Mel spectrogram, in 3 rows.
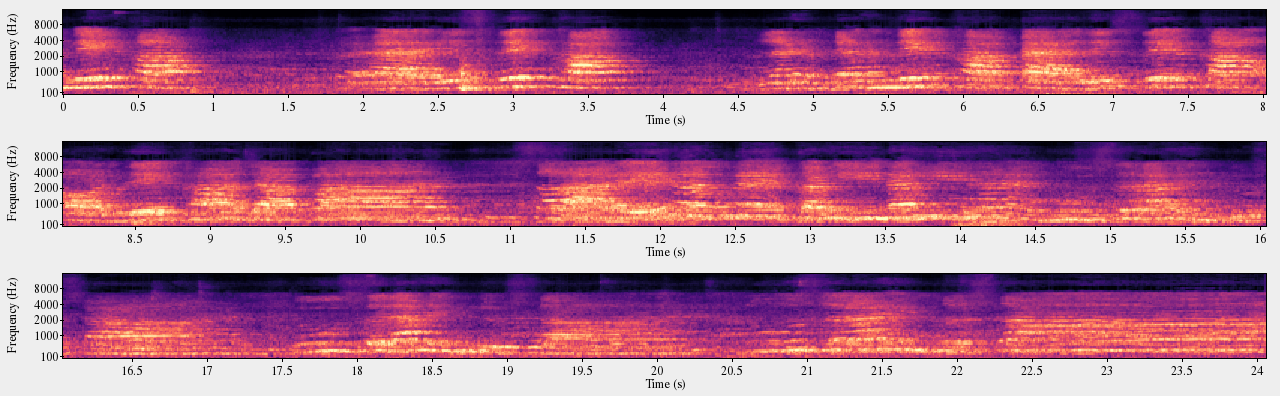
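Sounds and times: young children singing together: 0:00.0 - 0:24.0.

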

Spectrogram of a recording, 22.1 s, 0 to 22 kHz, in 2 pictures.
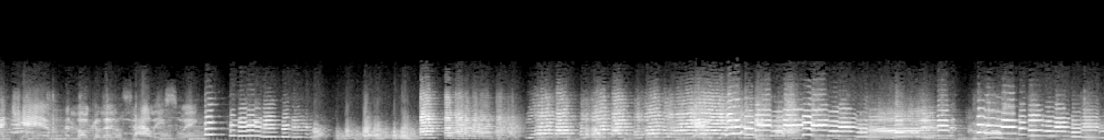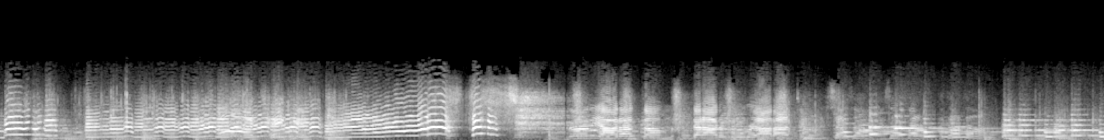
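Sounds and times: swing band brass playing: 0:00.0 - 0:15.9, 0:16.7 - 0:22.0.

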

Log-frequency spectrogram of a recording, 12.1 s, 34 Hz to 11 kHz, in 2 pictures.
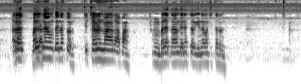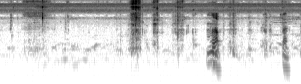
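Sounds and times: crickets chirring: 0:00.0 - 0:12.0
chewing crispy pork rind: 0:08.3 - 0:12.0.

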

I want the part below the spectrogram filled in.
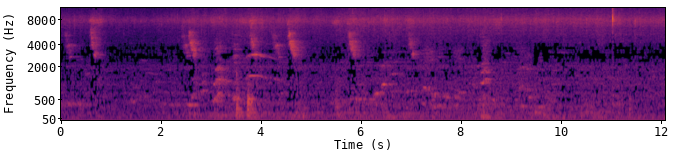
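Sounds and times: deep-frying sizzle: 0:00.0 - 0:12.0.

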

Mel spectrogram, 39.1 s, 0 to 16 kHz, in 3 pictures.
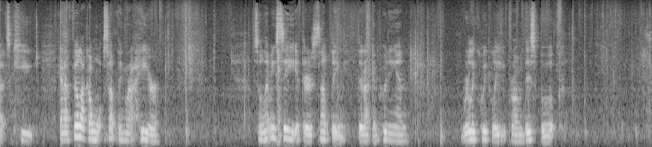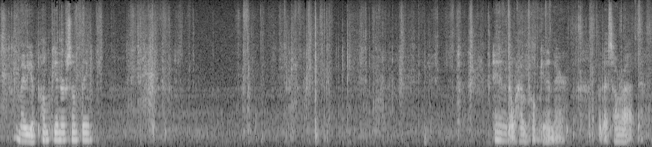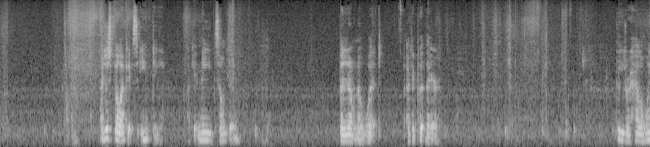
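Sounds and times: person speaking: 0:05.1 - 0:08.2, 0:09.2 - 0:11.4, 0:12.9 - 0:15.1, 0:22.8 - 0:26.2
paper pages rustling: 0:11.4 - 0:17.0, 0:17.8 - 0:26.3, 0:35.7 - 0:37.6.

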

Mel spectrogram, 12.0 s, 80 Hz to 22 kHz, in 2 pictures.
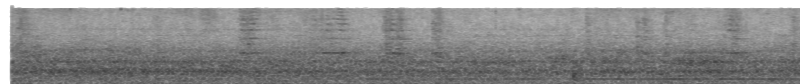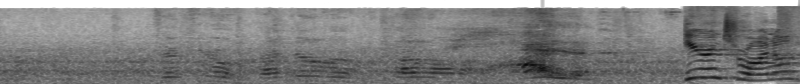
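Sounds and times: subway train rumble: 0:00.1 - 0:12.0
steady hum: 0:08.2 - 0:12.0.

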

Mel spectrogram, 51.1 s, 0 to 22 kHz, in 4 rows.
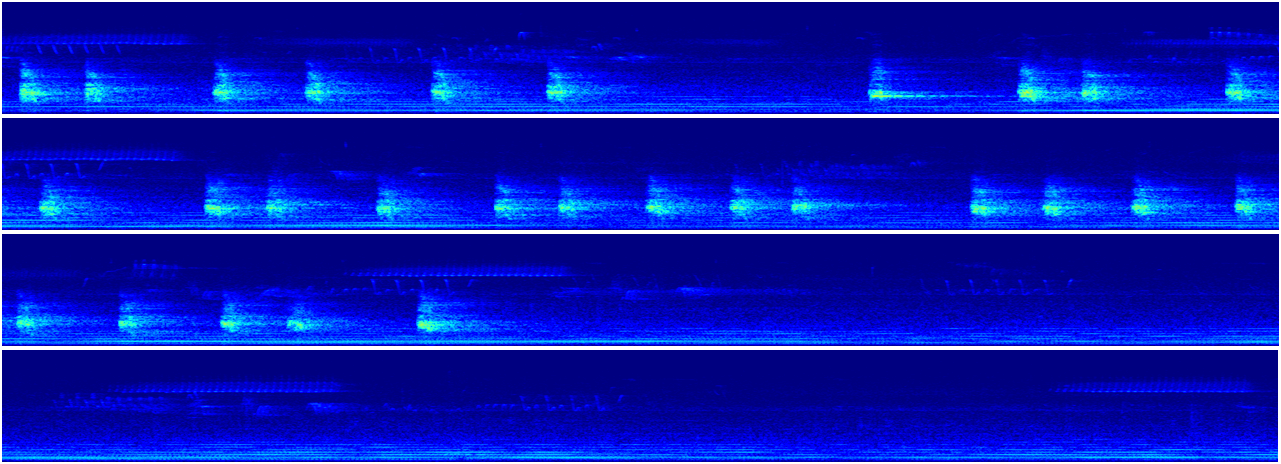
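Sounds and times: steady low hum: 0:00.0 - 0:51.0
animal barking: 0:00.2 - 0:01.4, 0:02.1 - 0:03.7, 0:04.3 - 0:06.1, 0:08.7 - 0:09.5, 0:10.2 - 0:11.4, 0:12.2 - 0:13.6, 0:14.8 - 0:21.5, 0:22.4 - 0:29.0, 0:29.7 - 0:30.4.

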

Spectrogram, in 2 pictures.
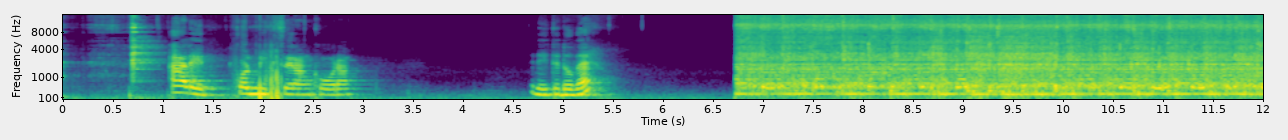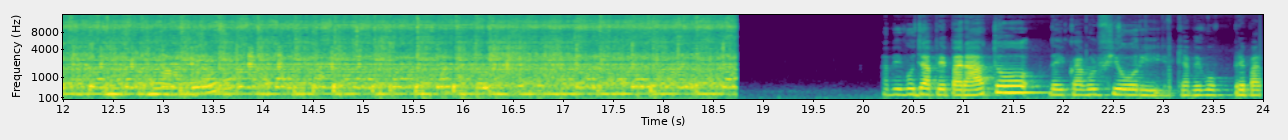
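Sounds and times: immersion blender running: 0:06.8 - 0:18.8.

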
